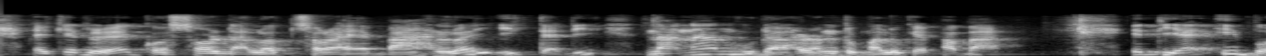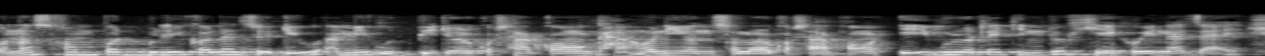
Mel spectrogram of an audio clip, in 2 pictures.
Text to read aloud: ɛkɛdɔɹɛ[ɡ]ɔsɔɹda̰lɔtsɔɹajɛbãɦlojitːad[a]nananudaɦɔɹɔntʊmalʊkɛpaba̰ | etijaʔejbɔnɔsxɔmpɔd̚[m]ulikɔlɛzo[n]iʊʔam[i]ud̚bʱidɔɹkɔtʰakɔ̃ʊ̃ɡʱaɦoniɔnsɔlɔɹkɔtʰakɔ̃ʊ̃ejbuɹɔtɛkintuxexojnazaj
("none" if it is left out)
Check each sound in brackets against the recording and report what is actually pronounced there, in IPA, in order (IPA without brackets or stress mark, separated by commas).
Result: ɡ, i, b, d, i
